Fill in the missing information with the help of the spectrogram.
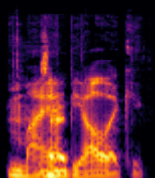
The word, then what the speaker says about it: Mayim Bialik: Mayim Bialik? – Mayim Bialik, current co-host of Jeopardy.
